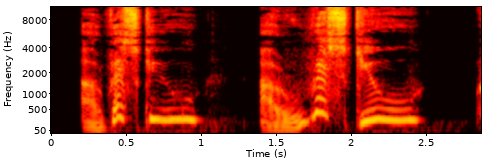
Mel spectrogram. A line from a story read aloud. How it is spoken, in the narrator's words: cried Kitty Mooney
